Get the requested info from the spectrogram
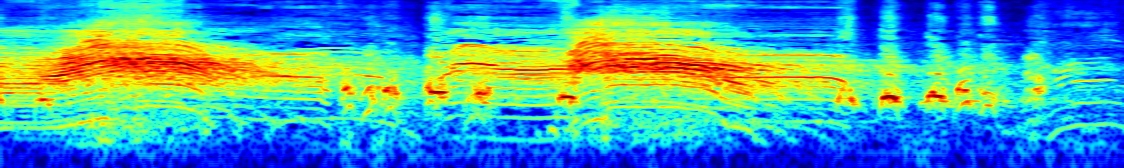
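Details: Domestic cat giving two long, loud, arching wails that rise and then sag, each about two seconds, with shorter broken yowls and chirps between them and faint voices underneath.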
